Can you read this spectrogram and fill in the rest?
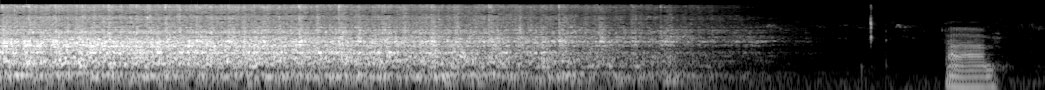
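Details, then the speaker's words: Small garage-sale bandsaw after cleaning, re-greasing, and setting blade tracking, bearings and spacings, run with the plastic safety guide removed: even whirring blade noise, no rattle or scrape, coasts smoothly down after switch-off; normal running. "sounds like a bandsaw, but with this in place it sort of rattles a bit, just because it's plasticky, I think."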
